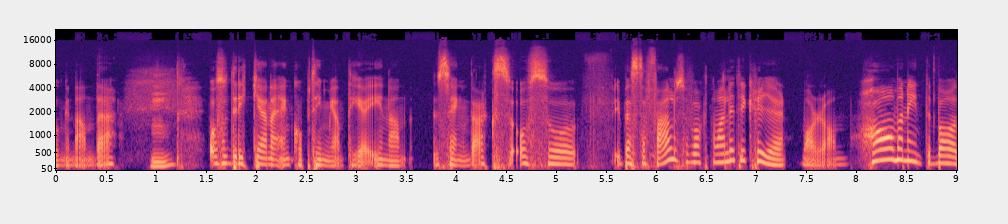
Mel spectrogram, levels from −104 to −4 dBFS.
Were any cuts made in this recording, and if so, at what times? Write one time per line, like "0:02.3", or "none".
0:07.3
